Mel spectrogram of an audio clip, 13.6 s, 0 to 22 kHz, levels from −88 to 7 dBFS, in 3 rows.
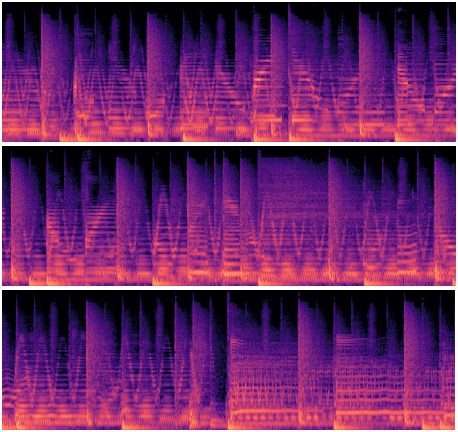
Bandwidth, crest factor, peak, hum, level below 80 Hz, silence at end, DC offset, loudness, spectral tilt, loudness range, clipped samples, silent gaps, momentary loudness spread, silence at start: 16.5 kHz; 18 dB; -4 dBFS; none; -28 dBFS; 0 s; under 0.1%; -22 LUFS; -5.5 dB/octave; 2 LU; under 0.1%; none; 5 LU; 0 s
